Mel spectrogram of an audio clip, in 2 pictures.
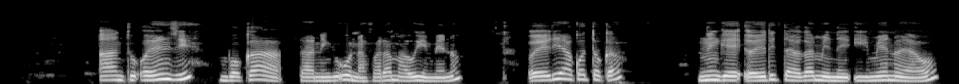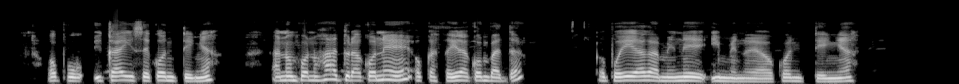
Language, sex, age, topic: Oshiwambo, female, 25-35, agriculture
